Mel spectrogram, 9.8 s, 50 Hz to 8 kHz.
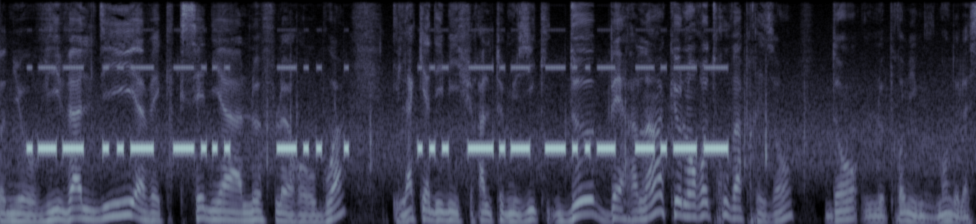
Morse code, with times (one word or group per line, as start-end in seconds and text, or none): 0.3-2.3 WUB
2.8-3.5 DE
4.2-7.3 SKXY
